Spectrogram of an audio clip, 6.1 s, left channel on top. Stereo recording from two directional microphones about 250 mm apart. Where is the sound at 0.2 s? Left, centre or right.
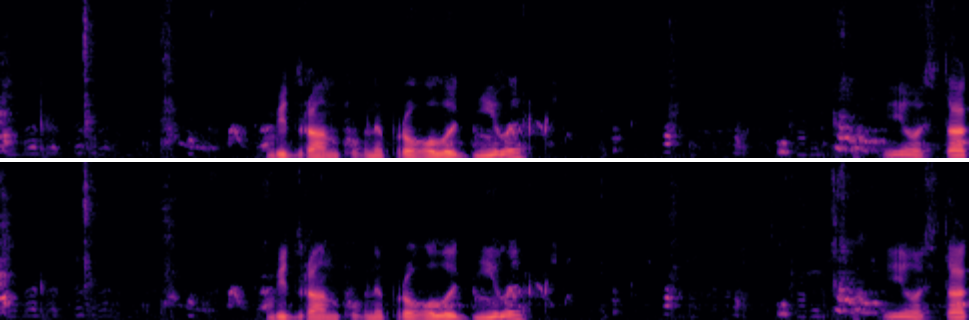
Right.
